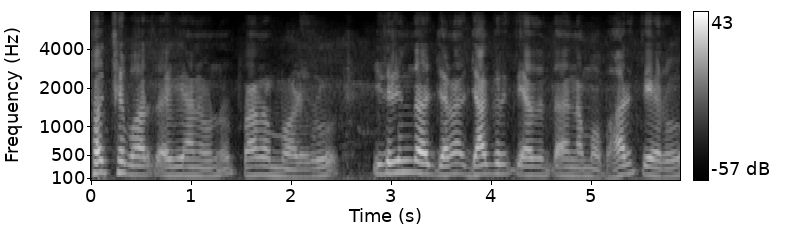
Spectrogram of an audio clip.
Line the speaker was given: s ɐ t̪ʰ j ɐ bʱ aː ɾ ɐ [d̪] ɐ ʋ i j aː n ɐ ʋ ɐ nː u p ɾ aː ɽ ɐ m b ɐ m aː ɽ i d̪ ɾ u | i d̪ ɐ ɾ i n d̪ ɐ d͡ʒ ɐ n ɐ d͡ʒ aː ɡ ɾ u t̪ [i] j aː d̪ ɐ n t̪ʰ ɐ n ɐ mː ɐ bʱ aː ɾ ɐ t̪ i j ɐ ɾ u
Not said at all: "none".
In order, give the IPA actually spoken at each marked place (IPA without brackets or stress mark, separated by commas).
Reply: t̪, i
